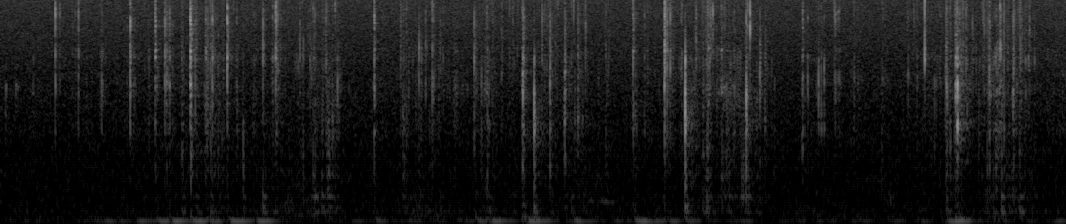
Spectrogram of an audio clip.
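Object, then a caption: Bar of soap cut with a knife. A utility knife chips and scrapes chunks off a solid pink soap bar, held in the hand, that still has red remnants of its coating. Quick, crisp, bright clicks and short scrapes come in an irregular, steady patter over a soft low rumble. Each cut snaps off sharply with almost no ring.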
